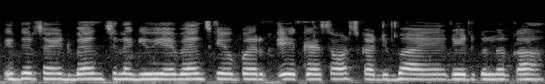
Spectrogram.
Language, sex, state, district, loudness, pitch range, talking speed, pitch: Hindi, female, Rajasthan, Barmer, -13 LUFS, 235-250 Hz, 185 wpm, 240 Hz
